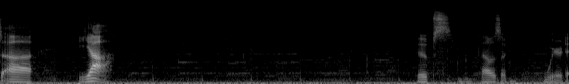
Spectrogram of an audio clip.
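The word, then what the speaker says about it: 矢: the romanized uh yeah usually this this is pronounced uh yah oops that was a weird a yah is how you say Arrow this is normally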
